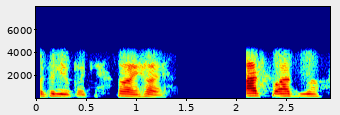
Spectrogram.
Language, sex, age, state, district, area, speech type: Goan Konkani, female, 45-60, Goa, Canacona, rural, conversation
